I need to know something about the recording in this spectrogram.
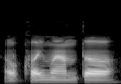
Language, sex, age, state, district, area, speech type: Odia, male, 45-60, Odisha, Mayurbhanj, rural, spontaneous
